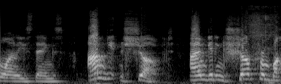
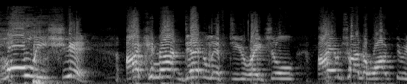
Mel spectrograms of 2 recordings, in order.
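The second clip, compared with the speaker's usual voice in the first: high, raised, strained protest; exasperated outburst; 7 semitones higher, 5 dB louder than usual. Retold or imitated. Brother protesting sister's weight on his back, exasperated. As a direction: complain loudly under a heavy load.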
